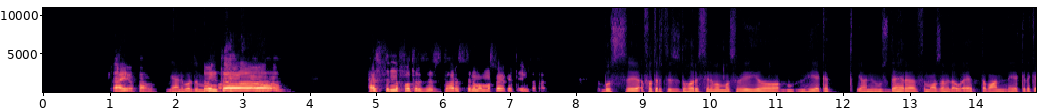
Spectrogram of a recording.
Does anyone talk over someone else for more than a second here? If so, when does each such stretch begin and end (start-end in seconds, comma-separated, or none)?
none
